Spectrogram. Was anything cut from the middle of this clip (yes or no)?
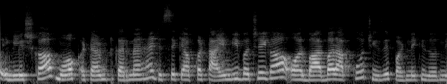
no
